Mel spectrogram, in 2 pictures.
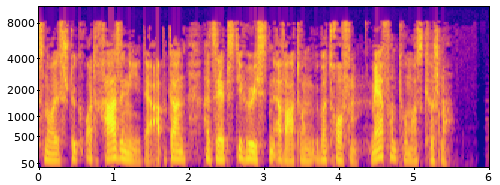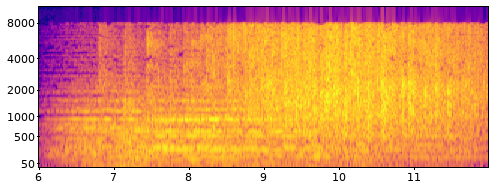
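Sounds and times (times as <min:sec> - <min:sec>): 
speech: 0:00.0 - 0:05.6
long sustained theatre audience applause: 0:06.8 - 0:11.9.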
